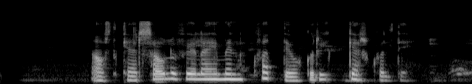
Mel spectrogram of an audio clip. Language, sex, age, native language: Icelandic, female, 30-39, Icelandic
